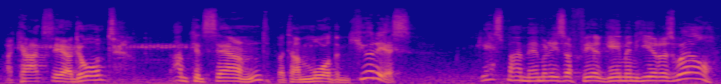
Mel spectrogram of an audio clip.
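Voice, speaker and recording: An actor playing a wry, chatty old talking head and loyal advisor with a Scottish accent in a video game. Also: male voice, on the high side, animated, a little slow, a little hiss or hum. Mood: wistful, curious. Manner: chatty, wry, earnest persuasion. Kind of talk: video game dramatic acting. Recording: game audio under music.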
